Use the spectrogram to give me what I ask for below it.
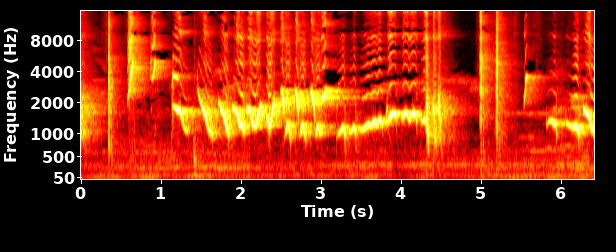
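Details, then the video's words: White-rumped shama performing kretekan to rouse emotion: rapid run of looping whistled notes rising and falling, some sharp clicks and brief high squeaks, faint room hum beneath. "KRETEKAN MURAI BATU pendongkrak EMOSI✅✅ shama bird✅"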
